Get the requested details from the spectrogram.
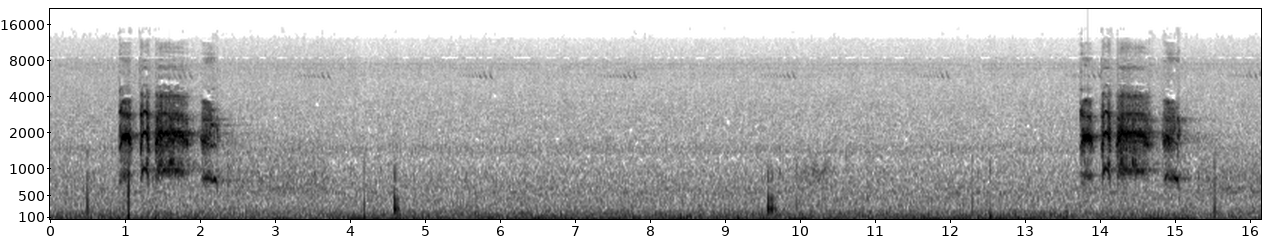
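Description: A rooster crows loudly nearby, outdoors.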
